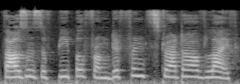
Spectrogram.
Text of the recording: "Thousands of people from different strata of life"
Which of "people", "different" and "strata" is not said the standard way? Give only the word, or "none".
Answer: none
